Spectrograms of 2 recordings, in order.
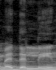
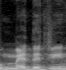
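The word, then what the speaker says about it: Medellín: एक सिटी है मेदजीन स्पेलिंग में उसमें डबल एल आते हैं मेदलीन होता है लेकिन कोलंबन स्पेनिश में ल को ज बोलते हैं तो मेदजीन वो शायद उसकी मेन सिटी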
